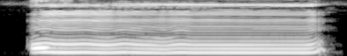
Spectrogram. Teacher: এখানে ইকলাব গুন্নাটি এরকম হবে আইন দো পেশ উন্ন বলে উম্ম এ মিম কে ধরে উচ্চারণ করে গুনগুন করে আওয়াজ হবে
